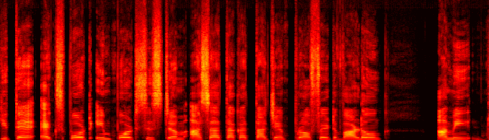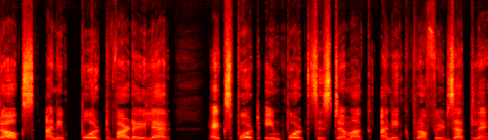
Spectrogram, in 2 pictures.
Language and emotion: Goan Konkani, neutral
